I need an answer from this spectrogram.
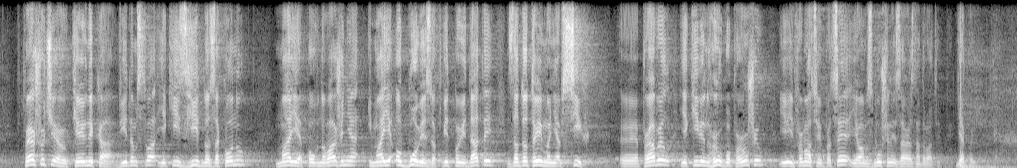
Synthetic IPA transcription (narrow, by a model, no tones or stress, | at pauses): wpɛrʃʊt͡ʃɛrɦʊkeɾʲiwnɪkɑʋʲid̪ɔmst̪ʋɐjɐkʲijzʲɦʲid̪nɔzɐkɔnʊ | mɑjɛpɔwnɔʋɑʒenʲːɐimɑjɛʔɔbɔʋʲjɐzɔkʋʲid̪̚pɔʋʲid̪ɑt̪ɪzɐd̪ɔt̪ɾɪmɐnʲːɐwsʲix | pɾɑʋɪlˠjɐkʲiʋʲinɦɾubɔpɔɾuʃɪwiinfɔrmɑt͡sʲijʊpɾɔt̪sɛjaʋɑmzmuʃenɪjzɑɾɐznɐd̪ɐʋɑ̰t̪ɪ̥ | dʲakʊjʊ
